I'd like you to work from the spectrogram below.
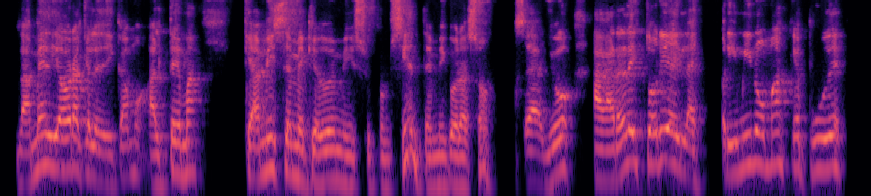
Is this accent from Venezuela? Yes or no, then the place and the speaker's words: no; Panama; yo soy de Panamá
